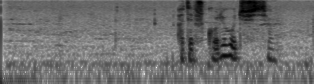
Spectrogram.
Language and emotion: Russian, neutral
